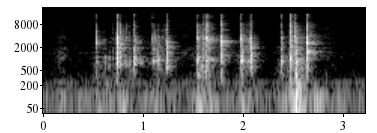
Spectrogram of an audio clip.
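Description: Keys clatter on a computer keyboard while a cell function is entered in a spreadsheet, with quick bursts of close, crisp clicks in uneven clusters separated by brief pauses, no voices.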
